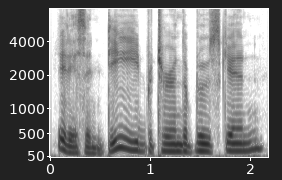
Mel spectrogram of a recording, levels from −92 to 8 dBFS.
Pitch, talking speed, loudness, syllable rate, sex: 150 Hz, 165 wpm, -16 LUFS, 5.0 syllables/s, female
